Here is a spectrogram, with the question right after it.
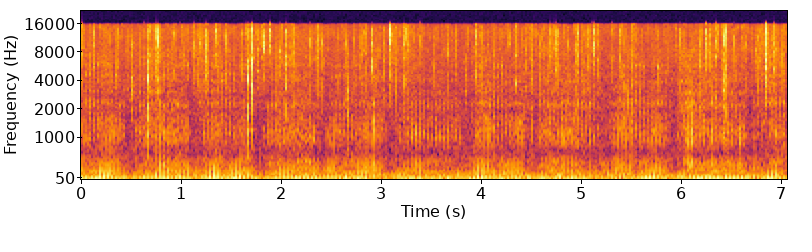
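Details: Steady purring from a cat, a deep buzzing drone broken into breath-length swells, beside the lively crackle and occasional pop of a fireplace.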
